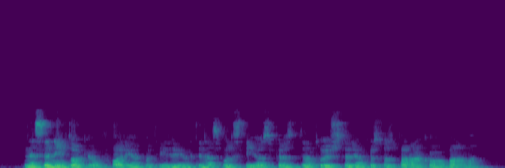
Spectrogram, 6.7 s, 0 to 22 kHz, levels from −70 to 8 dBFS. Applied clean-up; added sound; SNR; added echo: none; none; none; reverberation time 0.6 s.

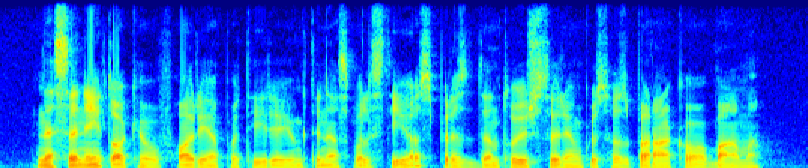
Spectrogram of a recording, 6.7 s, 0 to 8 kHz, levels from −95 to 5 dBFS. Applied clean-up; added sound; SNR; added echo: none; none; none; none.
